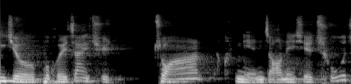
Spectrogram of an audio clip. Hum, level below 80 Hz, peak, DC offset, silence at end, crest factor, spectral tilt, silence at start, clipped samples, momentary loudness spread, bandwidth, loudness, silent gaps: none; -44 dBFS; -2 dBFS; under 0.1%; 0 s; 16 dB; -6.5 dB/octave; 0 s; under 0.1%; 11 LU; 11 kHz; -20 LUFS; none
